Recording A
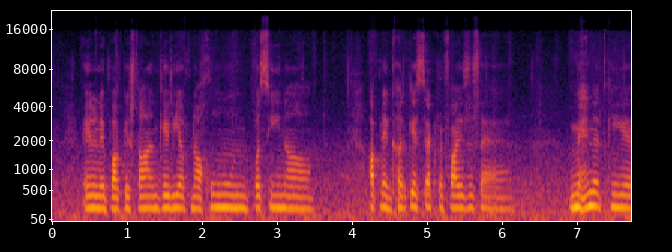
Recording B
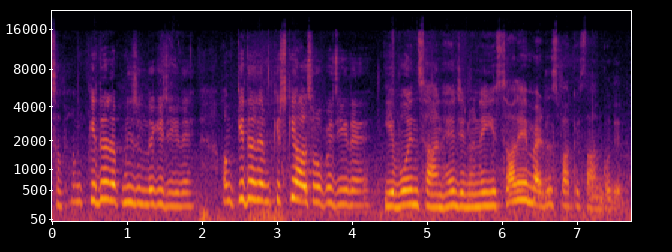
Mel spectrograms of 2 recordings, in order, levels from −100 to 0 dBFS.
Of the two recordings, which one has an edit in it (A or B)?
B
